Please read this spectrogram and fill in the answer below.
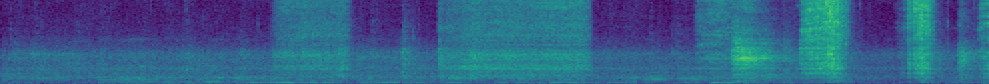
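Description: Ramen noodles being slurped, about five separate slurps, the longest about a second long near the middle, over a steady background of restaurant chatter.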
